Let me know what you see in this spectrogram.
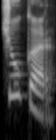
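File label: "чукӧр", Komi, female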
